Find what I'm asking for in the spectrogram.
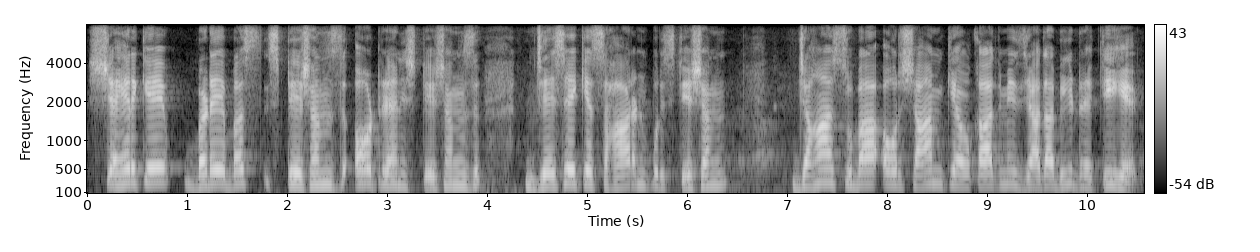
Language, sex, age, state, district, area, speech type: Urdu, male, 18-30, Uttar Pradesh, Saharanpur, urban, spontaneous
